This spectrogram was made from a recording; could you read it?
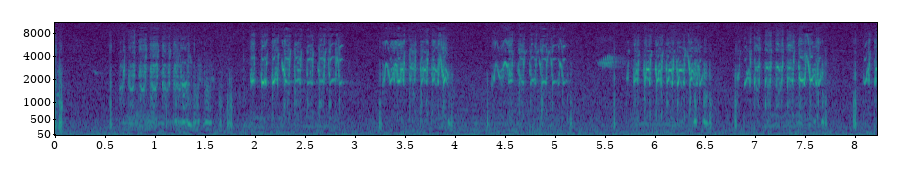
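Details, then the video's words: Black storks at a nest in Estonia during changeover and feeding, 30 May 2019, mid-afternoon; six rasping pulsed bursts of about a second each at a steady pace, with a brief whistled note among them. "Estonian Black Storks - Change and feeding"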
